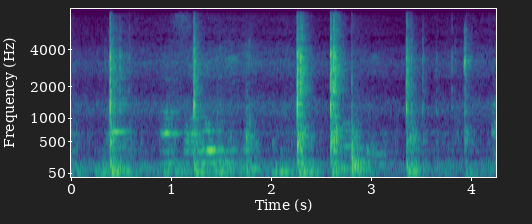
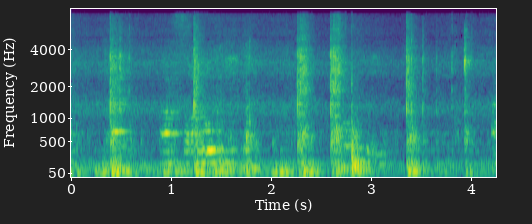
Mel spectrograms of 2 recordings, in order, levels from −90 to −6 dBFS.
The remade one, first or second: second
